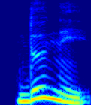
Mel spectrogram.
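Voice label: "donner", French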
